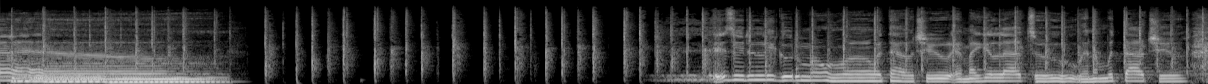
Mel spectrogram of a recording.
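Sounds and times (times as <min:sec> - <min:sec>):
sung a cappella chords: 0:00.0 - 0:02.4, 0:06.6 - 0:12.0
rhythmic handclaps: 0:00.0 - 0:12.0.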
